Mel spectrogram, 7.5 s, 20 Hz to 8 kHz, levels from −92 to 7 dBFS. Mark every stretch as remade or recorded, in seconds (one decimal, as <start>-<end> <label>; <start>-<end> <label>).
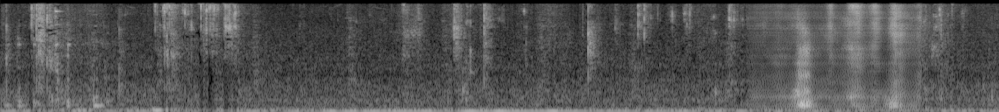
0.0-5.6 recorded; 5.6-6.9 remade; 6.9-7.5 recorded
